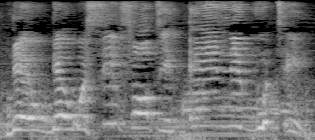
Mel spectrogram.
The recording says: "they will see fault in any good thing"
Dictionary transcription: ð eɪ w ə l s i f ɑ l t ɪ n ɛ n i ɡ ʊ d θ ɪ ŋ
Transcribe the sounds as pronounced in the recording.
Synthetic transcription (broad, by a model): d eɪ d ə w s i f ɑ l t ɪ n ɛ n i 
